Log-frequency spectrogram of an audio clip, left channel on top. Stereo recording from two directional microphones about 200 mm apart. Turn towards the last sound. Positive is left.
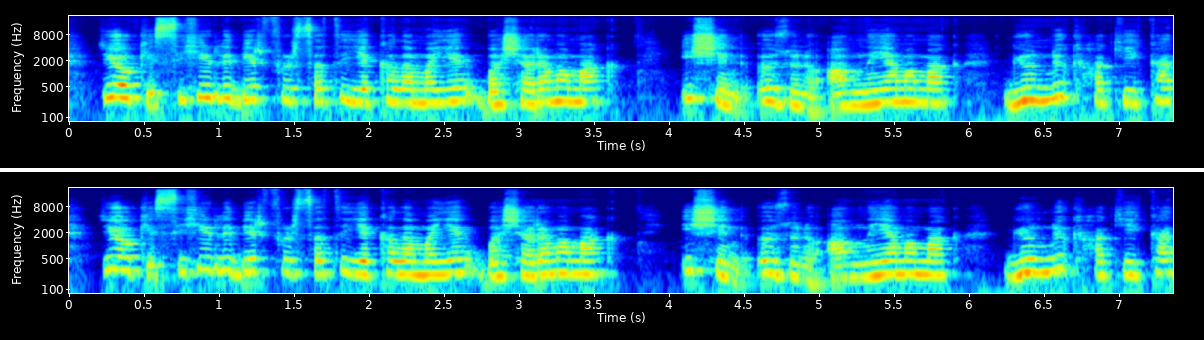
turn(degrees=30)  # may be behind; listen again after turning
